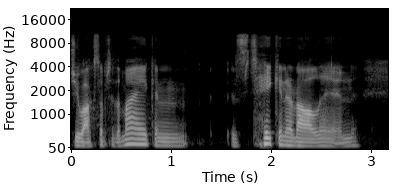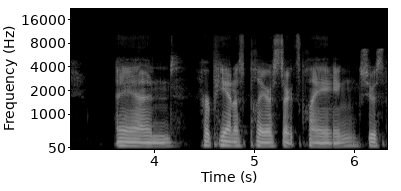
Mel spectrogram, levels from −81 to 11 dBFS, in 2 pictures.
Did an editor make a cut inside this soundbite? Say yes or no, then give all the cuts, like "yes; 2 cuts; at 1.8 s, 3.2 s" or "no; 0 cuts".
yes; 1 cut; at 1.8 s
